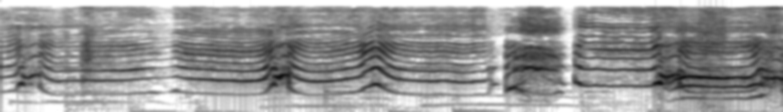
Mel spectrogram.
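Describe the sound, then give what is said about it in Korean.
A child cries after falling over, giving sustained high-pitched wails in several drawn-out sobbing breaths that waver up and down, loud and alone. “리나가 한 손에 손님이 주문한 음식과 음료를 들고 카드를 내려다보며 걸어오다가 그만 아이와 부딪힌다. 넘어진 아이가 운다.”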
